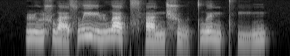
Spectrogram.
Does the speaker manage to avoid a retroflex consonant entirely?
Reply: no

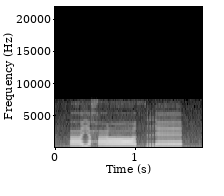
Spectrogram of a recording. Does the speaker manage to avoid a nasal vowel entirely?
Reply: yes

